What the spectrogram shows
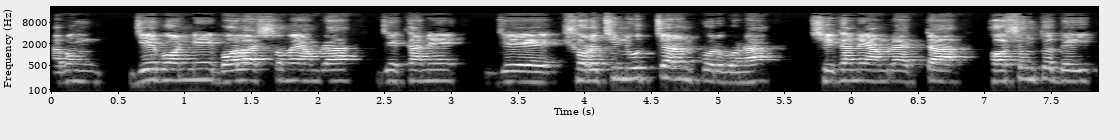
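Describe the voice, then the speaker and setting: A man's voice: high voice, level tone, moderate pace, long pauses, a bit bright, echoey room, rough recording. A young man from Bangladesh, teaching an online exam-prep lesson and repeating key points.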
